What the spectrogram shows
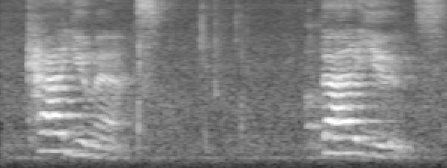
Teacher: people are saying calumet, values, they leave out the L.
